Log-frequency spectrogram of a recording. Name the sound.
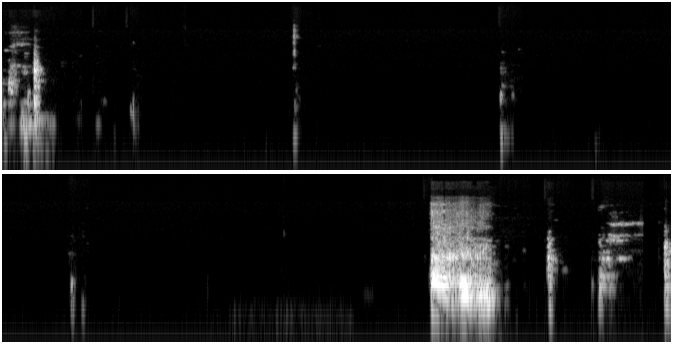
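fart noise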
